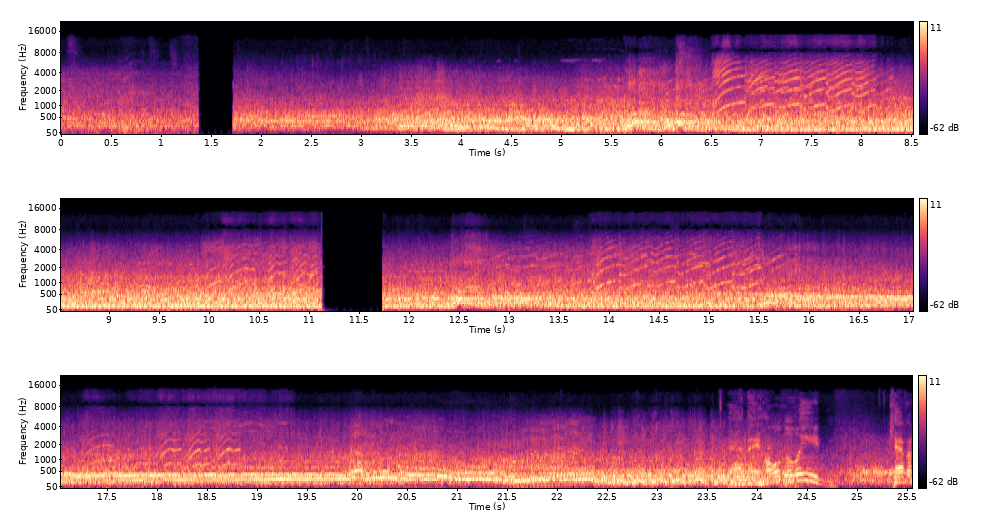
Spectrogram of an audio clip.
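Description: NASCAR Nationwide Series race cars roar around Richmond International Raceway during a night race, a dense, continuous engine drone with passing pitch sweeps, briefly cut out twice, under broadcast commentary.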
